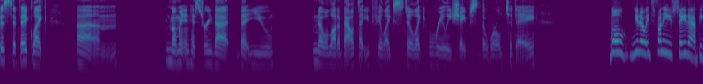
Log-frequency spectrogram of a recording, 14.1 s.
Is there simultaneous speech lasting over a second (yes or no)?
no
